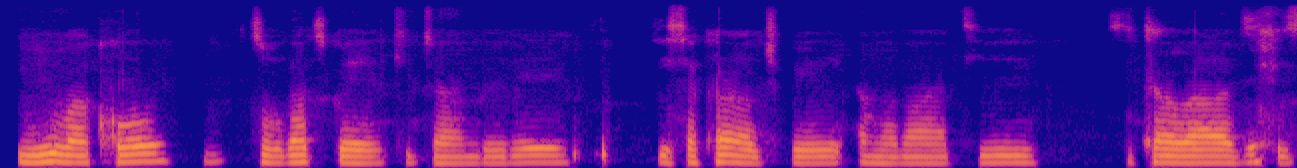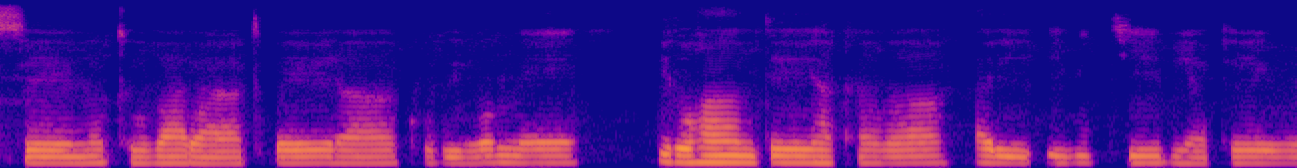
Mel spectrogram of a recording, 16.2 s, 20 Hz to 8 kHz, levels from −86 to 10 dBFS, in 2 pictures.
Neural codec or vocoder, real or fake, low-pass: codec, 32 kHz, 1.9 kbps, SNAC; fake; 7.2 kHz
